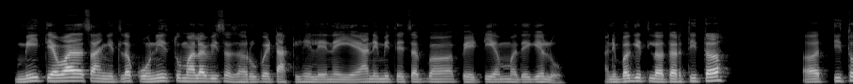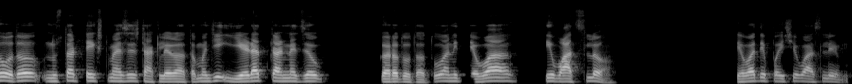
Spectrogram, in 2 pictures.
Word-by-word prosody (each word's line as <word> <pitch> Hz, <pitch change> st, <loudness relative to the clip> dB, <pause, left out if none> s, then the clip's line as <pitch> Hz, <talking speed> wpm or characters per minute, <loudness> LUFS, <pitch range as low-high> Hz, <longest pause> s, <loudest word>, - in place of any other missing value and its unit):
मी 135 Hz, +7 st, +1 dB
तेव्हा 160 Hz, +2 st, +8 dB
सांगितलं 140 Hz, -3 st, -1 dB
कोणी 130 Hz, +4 st, +1 dB
तुम्हाला 145 Hz, -1 st, +3 dB
₹20,000 125 Hz, -2 st, -3 dB
टाकलेले 120 Hz, -1 st, -4 dB
नाहीये 115 Hz, -1 st, -4 dB
आणि 125 Hz, +1 st, -2 dB
मी 130 Hz, +1 st, -3 dB
त्याच्या 125 Hz, +1 st, -3 dB
अ, 125 Hz, +1 st, -5 dB
पे-टी-एममध्ये 120 Hz, 0 st, -5 dB
गेलो. 115 Hz, -7 st, -4 dB, 0.4 s
आणि 115 Hz, -, -5 dB
बघितलं 145 Hz, -2 st, +2 dB
तर 135 Hz, 0 st, +4 dB
तिथं 165 Hz, +5 st, +5 dB, 0.8 s
अ, 125 Hz, -, 0 dB, 0.2 s
तिथं 155 Hz, +3 st, -1 dB
होतं 175 Hz, +1 st, +5 dB
नुसता 145 Hz, +3 st, 0 dB
टेक्स्ट 160 Hz, -1 st, -1 dB
मेसेज 150 Hz, 0 st, -1 dB
टाकलेला 130 Hz, 0 st, +2 dB
होता. 125 Hz, 0 st, -3 dB
म्हणजे 145 Hz, +5 st, -1 dB
येड्यात 145 Hz, +2 st, +4 dB
काढण्याचं 150 Hz, -1 st, +2 dB, 0.6 s
करत 130 Hz, 0 st, +3 dB
होता 110 Hz, -3 st, -2 dB
तो -, -, -2 dB
आणि 155 Hz, -1 st, -1 dB
तेव्हा 150 Hz, +3 st, +2 dB, 0.4 s
ते 155 Hz, -, +1 dB
वाचलं. 135 Hz, -, 0 dB, 1.3 s
तेव्हा 140 Hz, +3 st, +2 dB
ते -, -, 0 dB
पैसे 140 Hz, +2 st, -6 dB
वाचले. 130 Hz, +1 st, -6 dB
135 Hz, 140 wpm, -24 LUFS, 125-150 Hz, 1.3 s, तेव्हा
